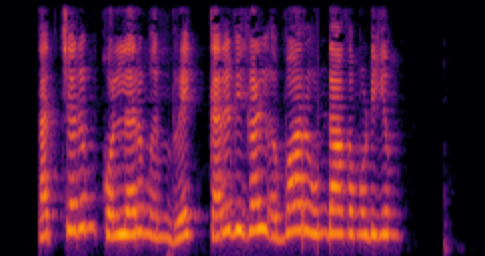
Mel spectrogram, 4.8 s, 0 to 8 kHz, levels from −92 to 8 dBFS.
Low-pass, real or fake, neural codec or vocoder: 7.2 kHz; real; none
